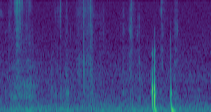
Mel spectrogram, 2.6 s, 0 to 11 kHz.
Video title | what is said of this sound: 🍕Testing The First 00 Pizza Flour By Ooni (Great Results) | listen how crispy is that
